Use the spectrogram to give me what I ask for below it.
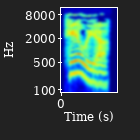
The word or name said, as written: haleigha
